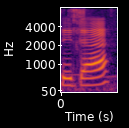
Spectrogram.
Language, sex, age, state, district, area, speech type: Odia, female, 18-30, Odisha, Nuapada, rural, spontaneous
